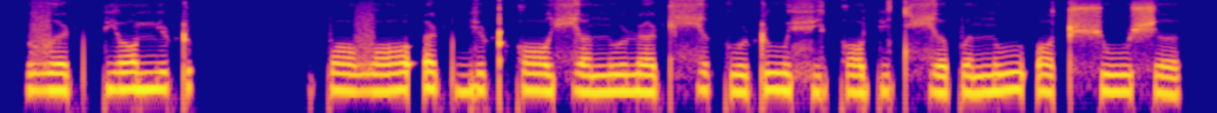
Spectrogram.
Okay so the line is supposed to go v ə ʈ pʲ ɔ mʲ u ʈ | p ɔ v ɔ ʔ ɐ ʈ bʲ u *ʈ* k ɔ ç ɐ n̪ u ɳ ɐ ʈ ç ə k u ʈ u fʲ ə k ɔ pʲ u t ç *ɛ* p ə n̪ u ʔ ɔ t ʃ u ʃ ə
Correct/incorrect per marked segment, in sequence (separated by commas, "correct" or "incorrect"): correct, incorrect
